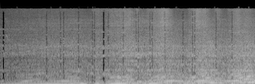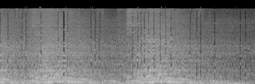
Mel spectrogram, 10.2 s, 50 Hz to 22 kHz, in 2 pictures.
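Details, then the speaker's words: Carburetted Lada 2102: uneven revving that surges and sags between blips with a lumpy low note. The owner suspects dirt in a carb jet, and the carburettor is to be taken apart again. "must have some dirt in the carb I reckon at one of the Jets I mean is running on very very stout fuel"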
